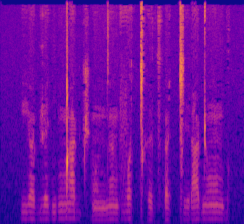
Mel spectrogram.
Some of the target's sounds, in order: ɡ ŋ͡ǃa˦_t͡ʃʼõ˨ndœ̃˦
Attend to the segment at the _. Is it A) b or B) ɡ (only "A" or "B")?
B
